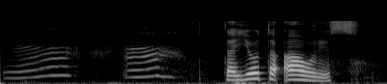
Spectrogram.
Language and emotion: Russian, neutral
